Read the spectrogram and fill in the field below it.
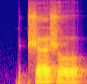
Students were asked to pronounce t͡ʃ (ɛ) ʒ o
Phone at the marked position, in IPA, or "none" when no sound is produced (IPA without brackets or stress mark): œ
